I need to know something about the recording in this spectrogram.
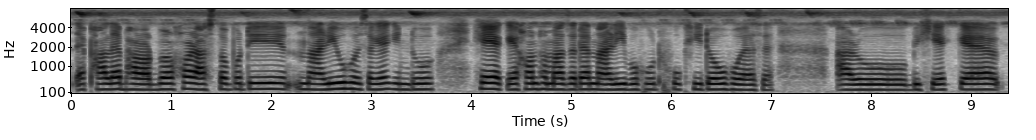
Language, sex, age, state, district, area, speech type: Assamese, female, 18-30, Assam, Lakhimpur, rural, spontaneous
